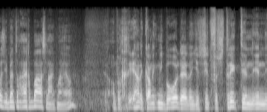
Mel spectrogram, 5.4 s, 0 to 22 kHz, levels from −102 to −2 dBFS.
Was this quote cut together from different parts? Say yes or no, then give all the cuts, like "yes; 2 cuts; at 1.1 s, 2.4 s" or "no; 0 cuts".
no; 0 cuts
